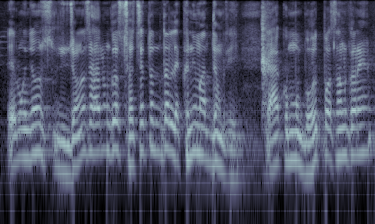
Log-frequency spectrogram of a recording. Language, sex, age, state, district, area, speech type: Odia, male, 45-60, Odisha, Bargarh, urban, spontaneous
